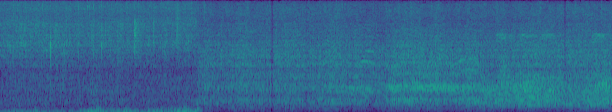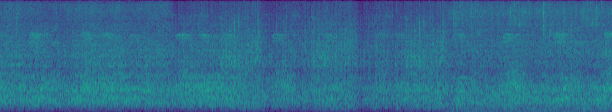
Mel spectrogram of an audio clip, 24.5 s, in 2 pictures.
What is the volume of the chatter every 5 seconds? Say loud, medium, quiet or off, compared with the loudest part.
off, loud, loud, loud, loud.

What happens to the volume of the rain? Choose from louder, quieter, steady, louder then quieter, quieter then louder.
steady.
